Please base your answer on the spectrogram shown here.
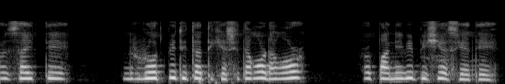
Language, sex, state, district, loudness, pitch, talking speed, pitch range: Nagamese, male, Nagaland, Dimapur, -17 LUFS, 275 Hz, 180 wpm, 260-285 Hz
